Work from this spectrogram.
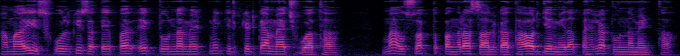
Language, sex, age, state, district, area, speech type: Urdu, male, 18-30, Maharashtra, Nashik, rural, spontaneous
